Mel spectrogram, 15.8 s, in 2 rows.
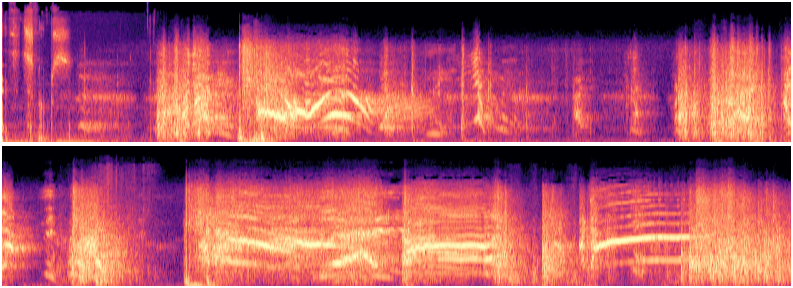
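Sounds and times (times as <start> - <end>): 
film character battle cries during hand-to-hand combat: 1.8 - 5.1, 7.2 - 15.7.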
